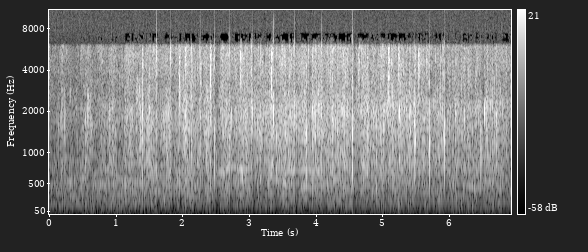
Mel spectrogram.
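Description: A crowd claps steadily for several seconds, a dense wash of many hands with sharper individual claps popping out, sustained at an even loudness with no speech.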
